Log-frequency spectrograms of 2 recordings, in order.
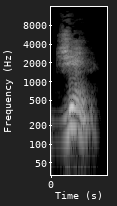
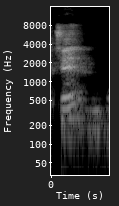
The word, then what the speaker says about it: Jin: The first one we'll get into, his name is Jin. So, you know, it's like the alcoholic drink. That's how you pronounce it, Jin.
